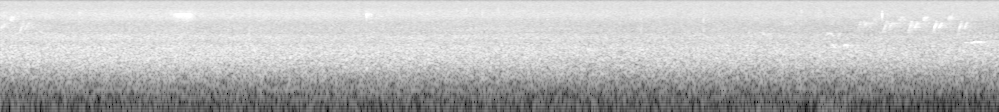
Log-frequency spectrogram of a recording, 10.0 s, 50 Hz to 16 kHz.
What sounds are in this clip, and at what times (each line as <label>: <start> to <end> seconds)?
MacGillivray's Warbler song: 0 to 2 seconds
unidentified bird chip note: 0 to 4 seconds
American Robin song: 6 to 10 seconds
MacGillivray's Warbler song: 8 to 10 seconds
Mountain Quail call: 8 to 10 seconds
